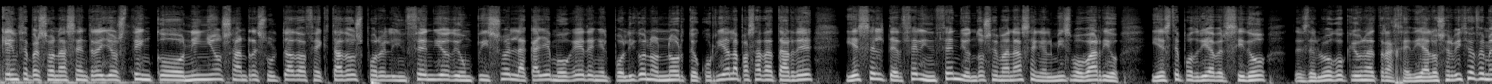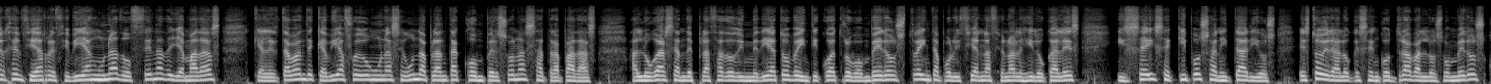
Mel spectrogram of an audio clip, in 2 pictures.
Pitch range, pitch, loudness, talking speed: 185-220 Hz, 200 Hz, -17 LUFS, 195 wpm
